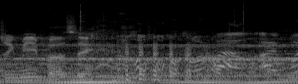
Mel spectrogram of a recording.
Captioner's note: all laughing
